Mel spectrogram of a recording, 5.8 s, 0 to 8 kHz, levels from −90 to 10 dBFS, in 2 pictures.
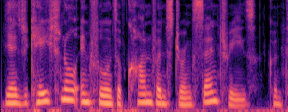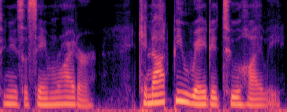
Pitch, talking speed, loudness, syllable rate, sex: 155 Hz, 165 wpm, -16 LUFS, 6.1 syllables/s, female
